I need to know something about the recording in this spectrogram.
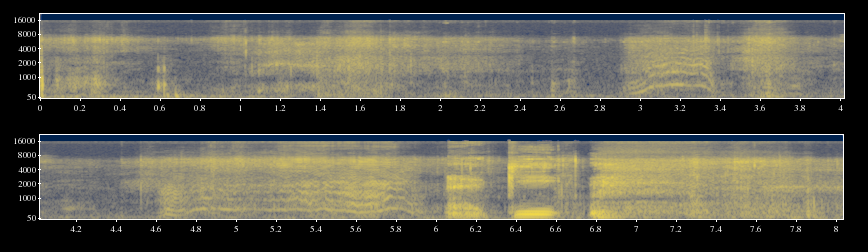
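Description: Tent fabric rustles and crinkles as a hand pushes through it.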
